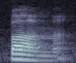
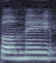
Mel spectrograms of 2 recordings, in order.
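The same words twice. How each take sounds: First: The final E is silent. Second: The final E is pronounced as a vowel. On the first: The speaker calls it right. "No accent aigu. We don't say the E" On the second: The speaker calls it wrong. "We don't say pomme"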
